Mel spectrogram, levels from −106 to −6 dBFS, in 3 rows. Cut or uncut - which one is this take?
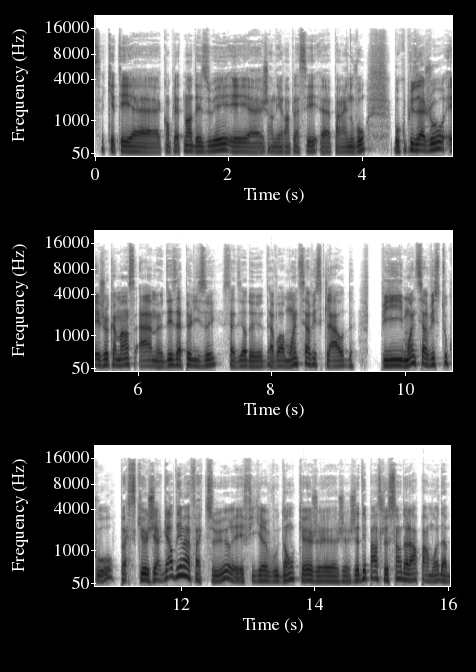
uncut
